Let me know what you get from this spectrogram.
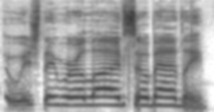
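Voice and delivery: a hint of a hammed-up mourning mother; mock grieving mother. Host voicing what a grieving mother would cry, mock lament. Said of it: "Notice she wasn't crying out".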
